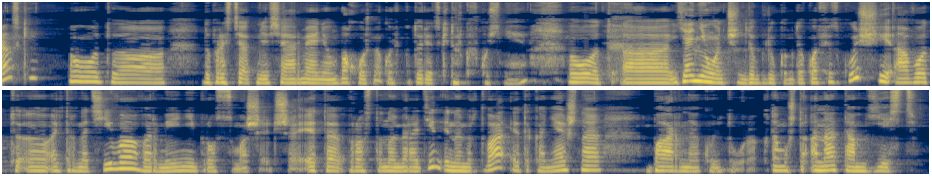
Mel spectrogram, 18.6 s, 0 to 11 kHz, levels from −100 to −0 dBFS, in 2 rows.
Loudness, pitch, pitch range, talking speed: -19 LUFS, 155 Hz, 145-170 Hz, 145 wpm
